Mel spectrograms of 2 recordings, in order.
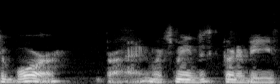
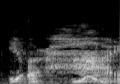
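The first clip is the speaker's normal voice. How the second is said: high, slow, leering you are hot; mock Negan flirting; 12 semitones higher, 4 dB quieter, slower than usual. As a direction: leer it out slowly. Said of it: "he just like".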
